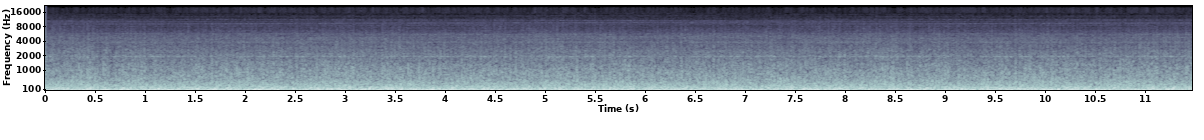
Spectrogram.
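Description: A ship's forward thrusters in the space game Space Engineers fire continuously, a steady loud broadband roar that holds even throughout without pauses or voices.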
